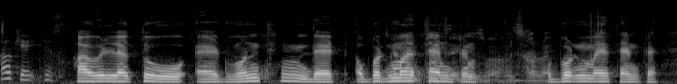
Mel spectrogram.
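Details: Adult man with ataxia that gradually impaired his speech and walking over years; ataxic speech described as scanning; ataxic dysarthria.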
